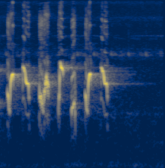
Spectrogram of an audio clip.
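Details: Orange-headed thrush decoy song, fierce and strong: about seven crisp, bright whistled notes in a quick even series, each sliding upward, fading into quiet at the end.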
